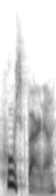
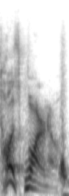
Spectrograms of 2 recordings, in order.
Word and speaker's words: Husqvarna: I pronounce it Husqvarna. It's Husqvarna. No, it's Husqvarna. Let's see what Google has to say. Husqvarna.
